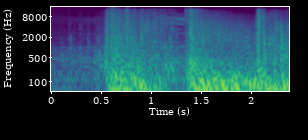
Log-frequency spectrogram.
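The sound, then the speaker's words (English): Gunshots from a masked gunman's gun in a film scene come as a few loud, booming blasts, each a sudden burst that leaves a heavy, sustained low rumble running between the shots. “The masked gunman shoots at McCaleb. As each bullet rips into his torso, the negative image momentarily changes to colour.”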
